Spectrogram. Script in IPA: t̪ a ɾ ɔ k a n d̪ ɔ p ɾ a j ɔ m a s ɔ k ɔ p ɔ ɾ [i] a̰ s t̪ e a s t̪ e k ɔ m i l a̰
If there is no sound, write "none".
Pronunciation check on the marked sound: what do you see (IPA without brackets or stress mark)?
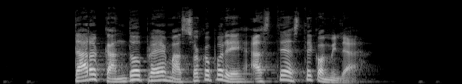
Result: e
